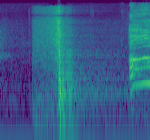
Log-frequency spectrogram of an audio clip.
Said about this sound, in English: Oh, the arrow did come true. Your arrow is even better, bullseye. Fine shooting, my lord.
